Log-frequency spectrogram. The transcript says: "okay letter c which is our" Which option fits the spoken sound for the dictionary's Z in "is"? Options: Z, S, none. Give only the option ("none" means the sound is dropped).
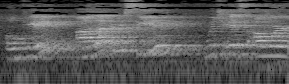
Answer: Z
